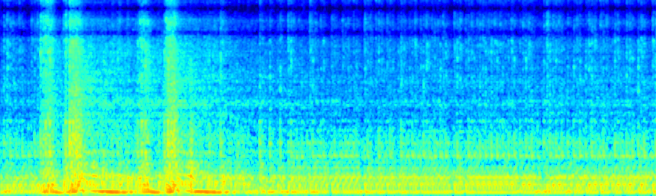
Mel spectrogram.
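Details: Home-built BSA twin chopper at standstill, throttle slides lifted individually and together to trace a misfire. Three quick blips climb and drop cleanly, then an even idle with no stumbling: both cylinders kept up, and the test revealed nothing.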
